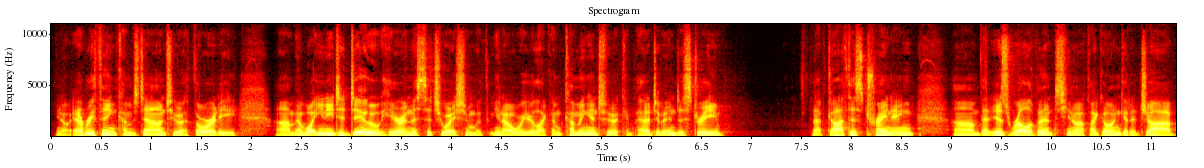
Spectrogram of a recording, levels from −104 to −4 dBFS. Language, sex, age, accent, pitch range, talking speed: English, male, 30-49, American, 105-130 Hz, 255 wpm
